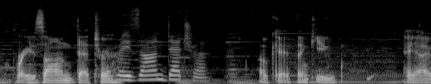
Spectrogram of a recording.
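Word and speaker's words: raison d'être: means right but how do you say it raison d'etra Ison deter okay thank you hey I voice it is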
